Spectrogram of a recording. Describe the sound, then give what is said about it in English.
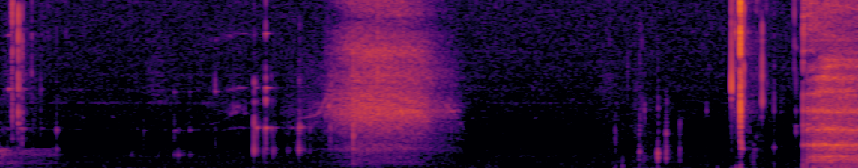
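A sip of Añejo tequila on ice from a glass, with a soft slurp followed by a few light clinks of ice against the glass, then a brief rush of breath. No one speaks. “I'm going to have a sip now.”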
